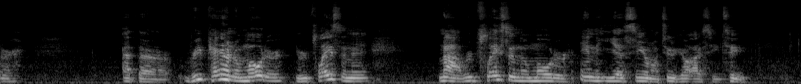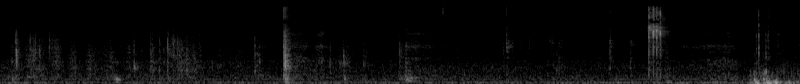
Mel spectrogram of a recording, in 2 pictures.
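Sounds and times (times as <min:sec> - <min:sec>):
handling clicks and rustles: 0:07.3 - 0:14.8
sharp click: 0:14.3 - 0:14.8.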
